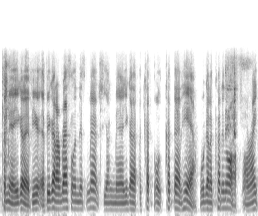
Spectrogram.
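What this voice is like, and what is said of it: Put-on Philadelphia accent. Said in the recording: “Philly ... he probably had that accent too”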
